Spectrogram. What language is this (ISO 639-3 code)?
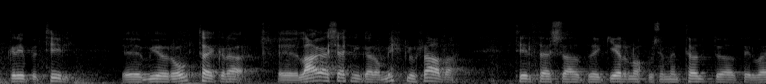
isl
